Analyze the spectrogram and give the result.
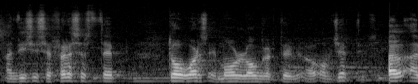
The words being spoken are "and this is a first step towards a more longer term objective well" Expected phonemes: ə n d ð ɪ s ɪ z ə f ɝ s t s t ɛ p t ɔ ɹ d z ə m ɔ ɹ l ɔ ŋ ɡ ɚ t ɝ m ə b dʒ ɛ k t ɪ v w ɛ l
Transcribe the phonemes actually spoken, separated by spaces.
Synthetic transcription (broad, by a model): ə n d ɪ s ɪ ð ə f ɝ s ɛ s t ɛ p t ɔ w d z ə m ɔ ɹ l ɔ ŋ ɡ ɚ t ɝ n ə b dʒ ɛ k t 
